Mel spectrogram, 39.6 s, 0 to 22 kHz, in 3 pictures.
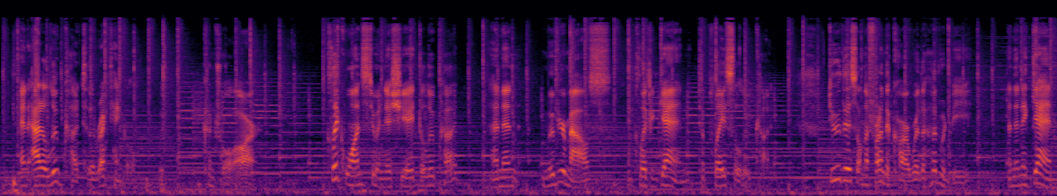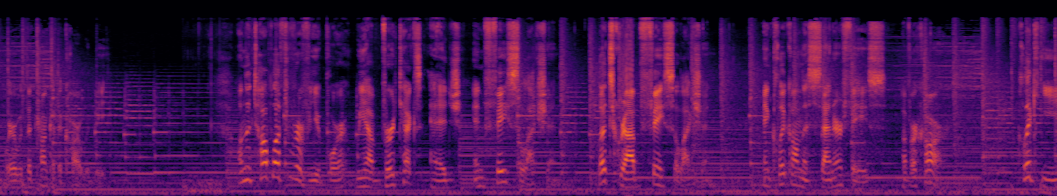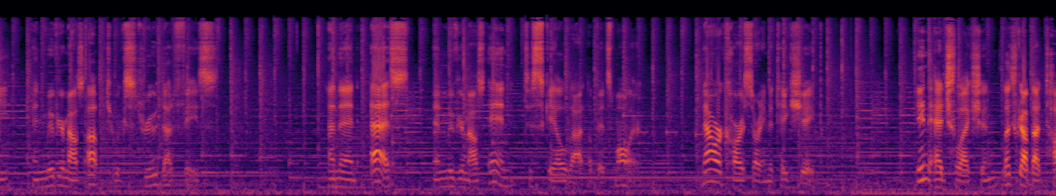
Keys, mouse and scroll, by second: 1.6 ctrl+r, 9.3 ctrl+r, 14.3 click, 19.7-21.3 drag, 22.2 shift+middle click, 32.2 click, 32.8-34.7 middle drag, 34.5 z.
